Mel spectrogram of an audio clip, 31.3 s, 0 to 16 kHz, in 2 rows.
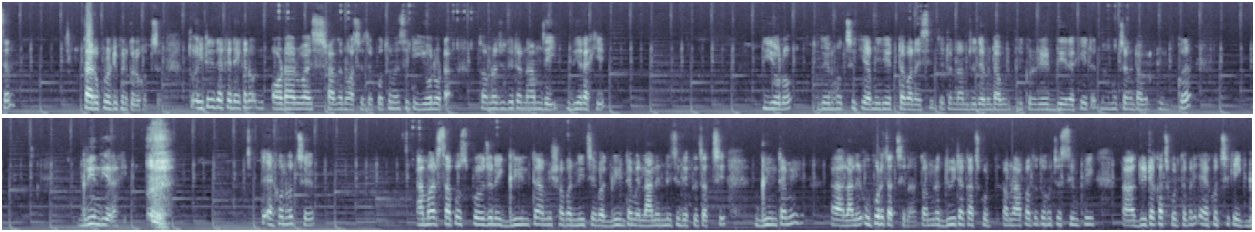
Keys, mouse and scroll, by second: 3.6 click, 7.2 shift+y, 7.6 e, 8.7-9.8 typing, 11.3 click, 12.3-13.4 typing, 13.4 Return, 13.9 click, 14.6-16.7 typing, 19.2 Return, 20.7 click, 22.0-31.2 drag.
